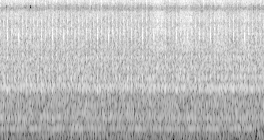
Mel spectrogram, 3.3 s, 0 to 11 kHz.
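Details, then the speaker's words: VW Polo, codes P0068, check engine light on but running fine, idling: steady airy hiss over even idle; air leak through plastic breather pipe worn through by vibrating wiring loom, repair planned. "so yeah we're just going above 10 there so I think it's just enough of a leak air leak to cause a check engine light or cause an issue"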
